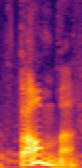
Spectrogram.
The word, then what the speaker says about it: thumb: I actually only pronounce the M, the thumb.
